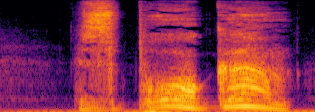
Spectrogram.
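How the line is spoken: Whispered. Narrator (Russian): шепнул ему вслед Лабрюйер

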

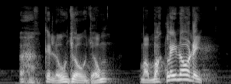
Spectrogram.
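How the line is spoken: Angry shout. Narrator (Vietnamese): Lão Ngạn giận dữ hét lên

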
